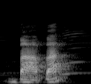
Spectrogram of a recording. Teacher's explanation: trata de cerrar la boca cerrar los labios por lo tanto se trata de una consonante oclusiva explosiva que se pronuncia con los labios cerrados en el sentido de que primero acumuló aire cerrando los labios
